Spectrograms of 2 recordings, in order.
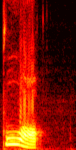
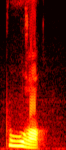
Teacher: this is an aspirated consonant as an initial consonant sound, but when we find it at the end of syllables, it's just pronounced like its basic counterpart. For example, in the word puok, which means kitchen, you don't really hear the aspiration anymore.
